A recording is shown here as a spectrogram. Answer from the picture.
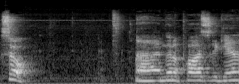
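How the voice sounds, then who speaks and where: A man is heard speaking with noticeable background noise. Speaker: electronics instructor. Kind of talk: tutorial. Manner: halting, with fillers.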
